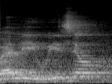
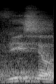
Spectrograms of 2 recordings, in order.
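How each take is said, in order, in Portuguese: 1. O nome começa com som de W. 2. O nome começa com som de V.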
